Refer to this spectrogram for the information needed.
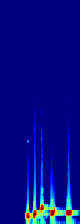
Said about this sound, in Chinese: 手机传来短信提示音，苏浅看到上面厉天晴的名字，心里一阵激动。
